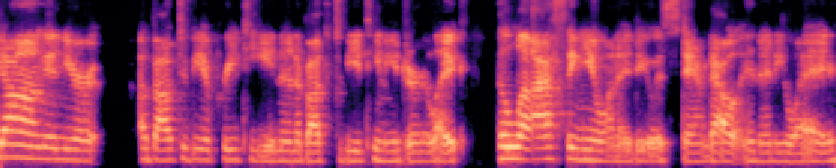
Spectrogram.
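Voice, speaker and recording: In a fairly low pitch, a woman talks with vocal fry and monotone, flat intonation. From Montreal, Canada. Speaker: folk musician. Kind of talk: interview.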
